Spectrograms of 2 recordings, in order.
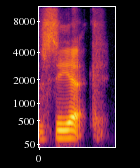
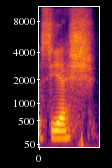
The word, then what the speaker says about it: Ziyech: And then you got a front three of Ziyech, or Ziyech, as they say it's nice to be pronounced now.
